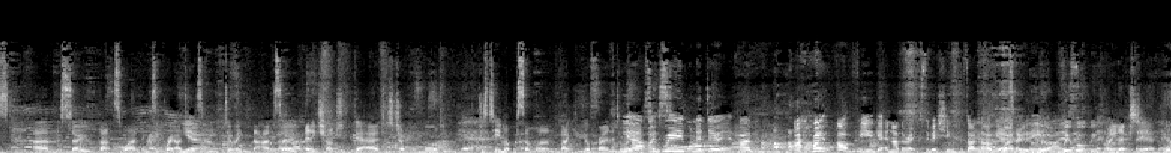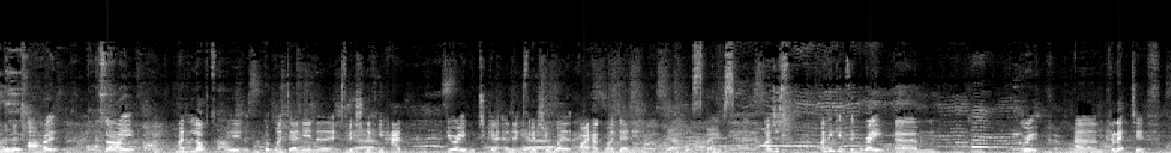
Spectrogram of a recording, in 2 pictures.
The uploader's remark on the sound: This podcast was originally recorded on the 6.12.18 last year in December in a Costa Coffee Shop locally to me so its not completely quiet we have noise in the background but hope you guys can still hear this podcast ok!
